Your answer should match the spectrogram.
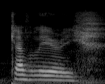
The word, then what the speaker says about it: Cavaleri: Now say your last name for me so I'll pronounce it right. Cavaleri.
